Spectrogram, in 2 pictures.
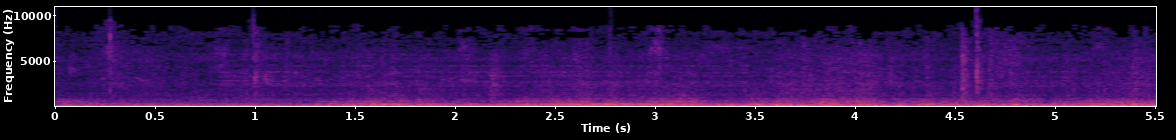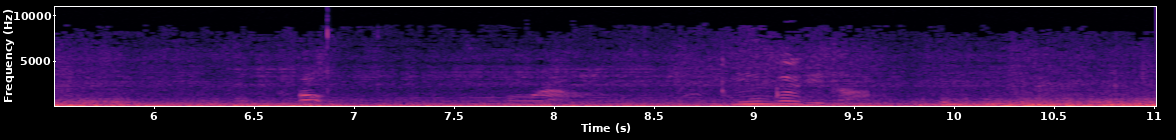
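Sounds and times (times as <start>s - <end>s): faint steady hum: 0.0s - 11.0s
train running rumble: 0.0s - 11.0s.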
